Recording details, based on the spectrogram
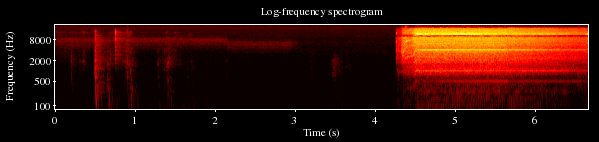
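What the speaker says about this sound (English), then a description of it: "I added screws on both sides just to make sure that it would be strong enough" A power drill drives screws into a wooden bed frame joint: a few quiet knocks and handling taps come first, then the drill starts with a loud, close, steady whine that holds for a couple of seconds and slowly fades.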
